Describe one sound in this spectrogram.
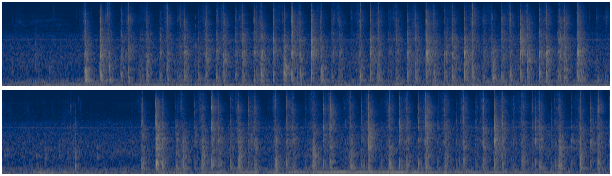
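Small objects click and tap rapidly in a woman's hands.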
